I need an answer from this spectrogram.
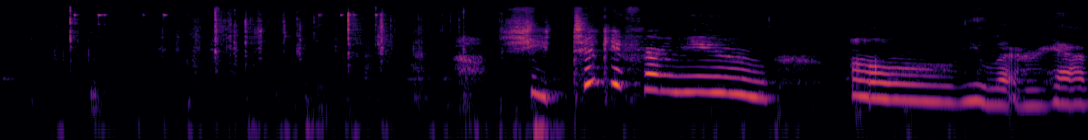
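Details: Corgi named Yuki indoors in a small room, playing over a new fetch toy with another dog, Keito; rising and falling whining cries in two long drawn bursts after faint tapping, jangling and quiet speech.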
